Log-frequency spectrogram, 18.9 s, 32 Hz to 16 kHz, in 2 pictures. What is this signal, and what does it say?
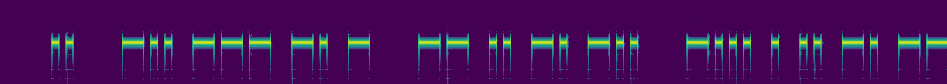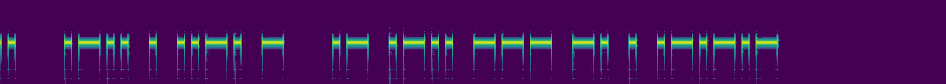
Morse code, heard as a keyed tone, about 17 wpm, 700 Hz. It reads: I DONT MIND BEING LEFT ALONE.
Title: Sentences from Top 1000 Words - Review Part 3 - 17wpm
